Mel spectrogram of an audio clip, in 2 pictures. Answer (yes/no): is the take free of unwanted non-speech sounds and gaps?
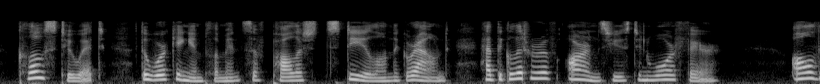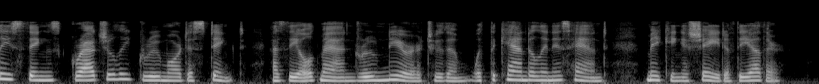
yes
